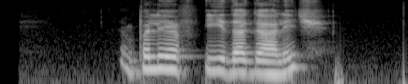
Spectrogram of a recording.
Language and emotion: Russian, neutral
